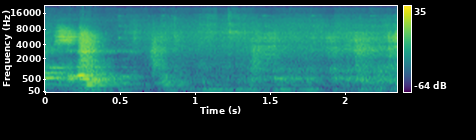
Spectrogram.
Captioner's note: doors opening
